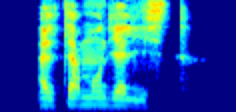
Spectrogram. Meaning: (adjective) alter-globalist
- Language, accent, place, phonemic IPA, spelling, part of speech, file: French, France, Lyon, /al.tɛʁ.mɔ̃.dja.list/, altermondialiste, adjective / noun, LL-Q150 (fra)-altermondialiste.wav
